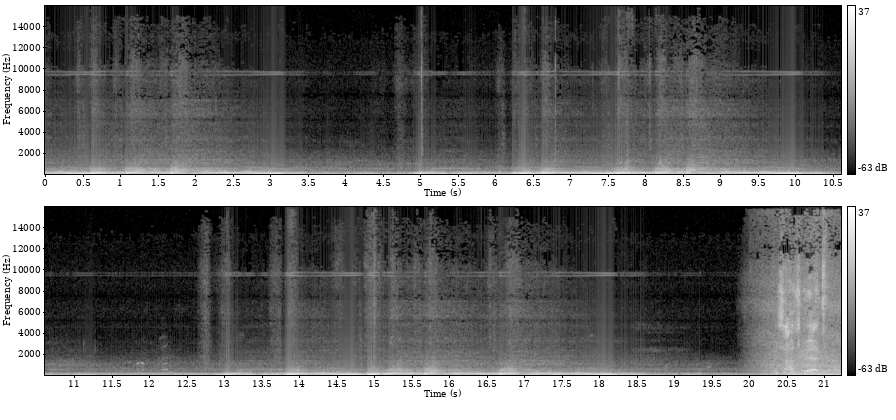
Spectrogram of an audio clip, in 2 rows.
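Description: A 2023 Dodge Challenger SXT with the 3.6L V6 and MagnaPack exhaust, heard from inside the cabin, holds a steady low, deep idle drone under continuous close talking, with a brief hiss near the end.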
